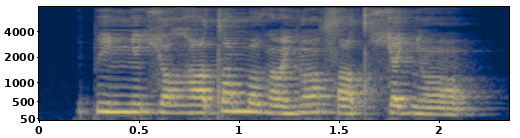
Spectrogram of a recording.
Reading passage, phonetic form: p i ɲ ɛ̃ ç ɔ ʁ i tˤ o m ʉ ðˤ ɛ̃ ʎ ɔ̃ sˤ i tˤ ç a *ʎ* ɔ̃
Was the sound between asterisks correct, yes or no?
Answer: yes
